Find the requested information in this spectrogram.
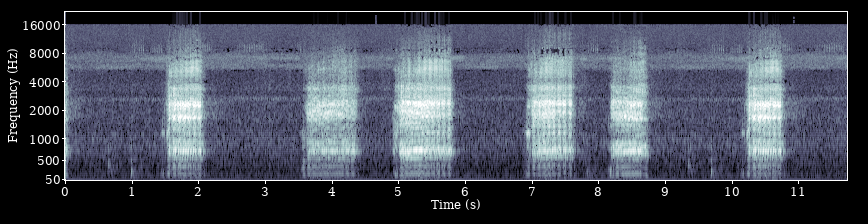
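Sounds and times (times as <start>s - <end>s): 
goat bleating: 1.4s - 2.1s, 3.6s - 5.8s, 6.9s - 8.8s, 10.2s - 10.8s.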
